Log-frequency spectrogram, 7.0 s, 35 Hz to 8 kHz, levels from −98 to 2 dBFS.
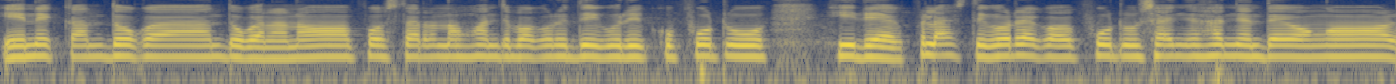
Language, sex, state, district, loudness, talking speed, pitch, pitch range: Chakma, female, Tripura, Dhalai, -13 LUFS, 190 wpm, 210 Hz, 210-220 Hz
